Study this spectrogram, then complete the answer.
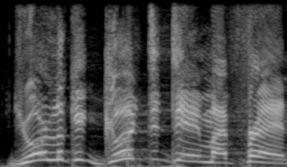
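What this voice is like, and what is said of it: Put-on Indian accent. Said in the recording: “you have a racist accent that I gave you ... you just have a whole fucking Apu moment”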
